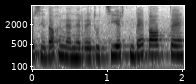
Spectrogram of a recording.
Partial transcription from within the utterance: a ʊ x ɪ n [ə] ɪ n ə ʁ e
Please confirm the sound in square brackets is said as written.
no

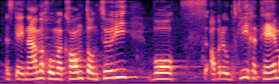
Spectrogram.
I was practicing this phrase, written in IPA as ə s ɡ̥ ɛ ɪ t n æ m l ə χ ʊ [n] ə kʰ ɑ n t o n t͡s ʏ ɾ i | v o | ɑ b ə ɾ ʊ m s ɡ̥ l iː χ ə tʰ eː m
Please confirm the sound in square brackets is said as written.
no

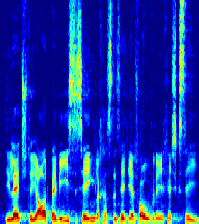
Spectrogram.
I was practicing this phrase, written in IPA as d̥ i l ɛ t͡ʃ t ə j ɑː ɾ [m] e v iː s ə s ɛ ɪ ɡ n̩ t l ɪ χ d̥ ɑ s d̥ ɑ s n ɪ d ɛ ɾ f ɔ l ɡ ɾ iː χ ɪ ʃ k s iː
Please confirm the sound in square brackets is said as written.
no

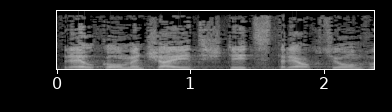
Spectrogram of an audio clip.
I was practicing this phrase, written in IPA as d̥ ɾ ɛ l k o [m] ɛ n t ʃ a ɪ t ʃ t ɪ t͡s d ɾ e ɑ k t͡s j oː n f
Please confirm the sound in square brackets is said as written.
yes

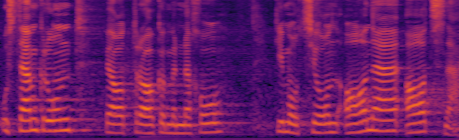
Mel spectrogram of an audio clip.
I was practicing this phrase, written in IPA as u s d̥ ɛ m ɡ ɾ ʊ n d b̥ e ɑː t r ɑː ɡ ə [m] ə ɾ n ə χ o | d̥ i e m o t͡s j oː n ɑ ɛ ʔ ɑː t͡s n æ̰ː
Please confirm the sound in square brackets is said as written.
yes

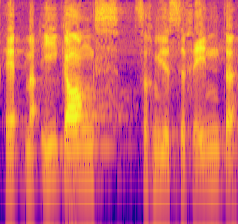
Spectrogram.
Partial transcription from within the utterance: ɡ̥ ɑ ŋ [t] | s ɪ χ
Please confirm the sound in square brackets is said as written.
no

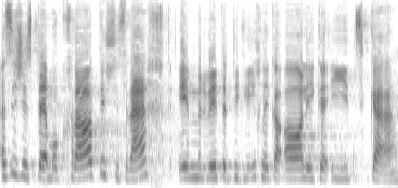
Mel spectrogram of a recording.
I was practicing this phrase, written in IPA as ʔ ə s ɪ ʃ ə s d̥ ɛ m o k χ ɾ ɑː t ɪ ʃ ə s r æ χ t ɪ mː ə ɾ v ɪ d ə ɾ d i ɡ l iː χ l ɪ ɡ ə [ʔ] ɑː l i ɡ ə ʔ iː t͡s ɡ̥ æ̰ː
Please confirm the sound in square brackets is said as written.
yes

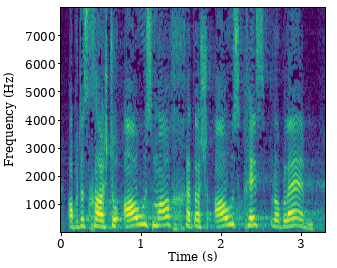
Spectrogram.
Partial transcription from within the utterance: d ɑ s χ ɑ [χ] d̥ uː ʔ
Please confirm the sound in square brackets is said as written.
no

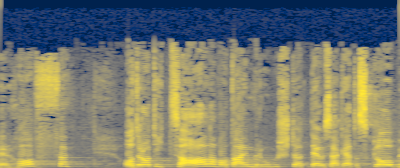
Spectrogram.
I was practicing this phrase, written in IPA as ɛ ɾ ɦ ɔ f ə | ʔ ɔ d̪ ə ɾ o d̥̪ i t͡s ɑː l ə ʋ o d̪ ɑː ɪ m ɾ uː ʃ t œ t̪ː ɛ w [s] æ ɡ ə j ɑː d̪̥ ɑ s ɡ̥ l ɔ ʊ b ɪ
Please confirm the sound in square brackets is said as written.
yes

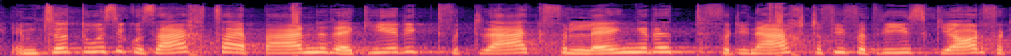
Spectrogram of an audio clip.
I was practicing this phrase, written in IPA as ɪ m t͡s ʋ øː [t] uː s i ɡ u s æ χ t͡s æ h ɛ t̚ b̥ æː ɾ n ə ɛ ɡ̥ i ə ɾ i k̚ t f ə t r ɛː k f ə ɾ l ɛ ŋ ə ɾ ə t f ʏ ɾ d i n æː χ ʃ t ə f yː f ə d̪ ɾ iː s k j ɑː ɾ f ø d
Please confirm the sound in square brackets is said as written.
yes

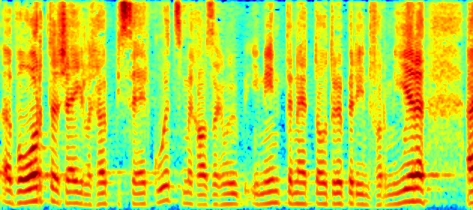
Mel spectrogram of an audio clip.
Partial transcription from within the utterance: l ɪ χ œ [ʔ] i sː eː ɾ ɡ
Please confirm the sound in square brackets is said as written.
no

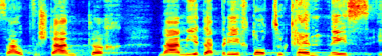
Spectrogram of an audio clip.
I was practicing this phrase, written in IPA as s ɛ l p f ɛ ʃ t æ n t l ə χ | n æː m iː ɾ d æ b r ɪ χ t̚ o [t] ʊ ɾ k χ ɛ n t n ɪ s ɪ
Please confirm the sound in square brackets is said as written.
no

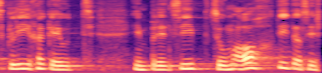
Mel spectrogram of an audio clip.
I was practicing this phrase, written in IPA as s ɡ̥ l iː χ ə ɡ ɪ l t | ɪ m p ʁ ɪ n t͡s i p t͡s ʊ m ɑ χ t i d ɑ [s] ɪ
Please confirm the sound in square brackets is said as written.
yes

